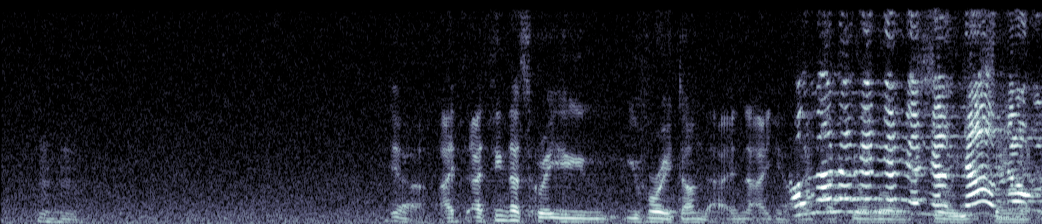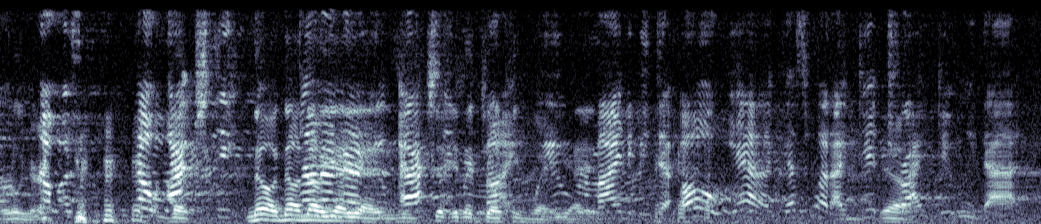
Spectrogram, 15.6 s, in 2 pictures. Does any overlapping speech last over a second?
Yes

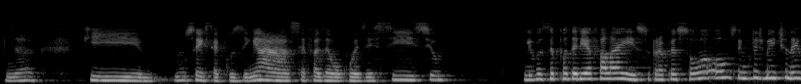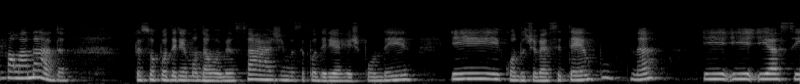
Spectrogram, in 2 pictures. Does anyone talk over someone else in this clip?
No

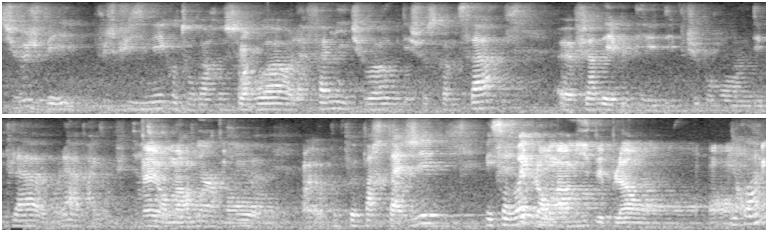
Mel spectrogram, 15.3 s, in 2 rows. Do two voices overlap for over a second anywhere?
Yes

